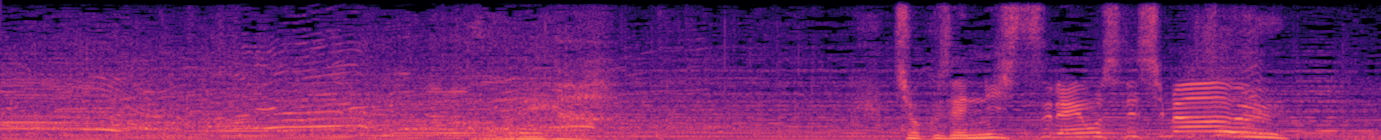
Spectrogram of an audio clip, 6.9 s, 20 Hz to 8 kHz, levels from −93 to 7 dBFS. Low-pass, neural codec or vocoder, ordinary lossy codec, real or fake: none; none; none; real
